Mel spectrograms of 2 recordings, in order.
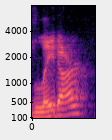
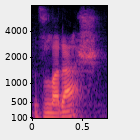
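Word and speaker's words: Vladař: They're heading into this with, we're going to go with Vladar, but I believe he actually pronounces his name Vladash.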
